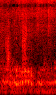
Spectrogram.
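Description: A Birmingham roller pigeon cooing up close: a few soft, low, throaty coos in a gentle rolling rhythm, fairly faint and on their own.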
